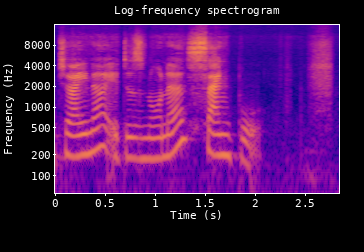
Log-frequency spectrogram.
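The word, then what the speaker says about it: Tsangpo: And in China, it is known as Sangpo. T is silent here. Sangpo.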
